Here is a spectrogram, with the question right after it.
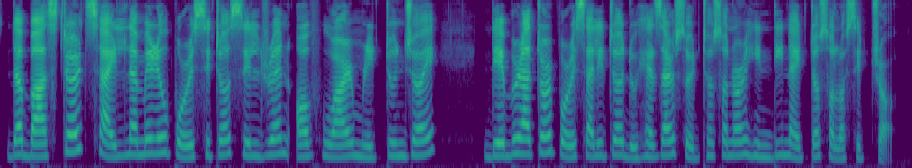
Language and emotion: Assamese, neutral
